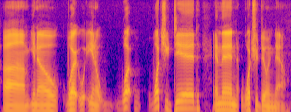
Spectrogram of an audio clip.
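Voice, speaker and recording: Slow, low-voiced man in casual chat. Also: darkish tone, clean tone, muffled recording. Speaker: podcast host.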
